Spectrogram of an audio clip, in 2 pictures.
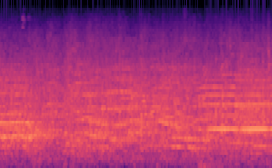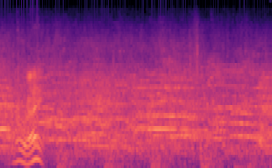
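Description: Crowd and team benches shouting and calling out in a gym as a wrestler holds his opponent on his back for a pin. Many voices overlap, and one voice yells out with a rise and fall about halfway through.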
